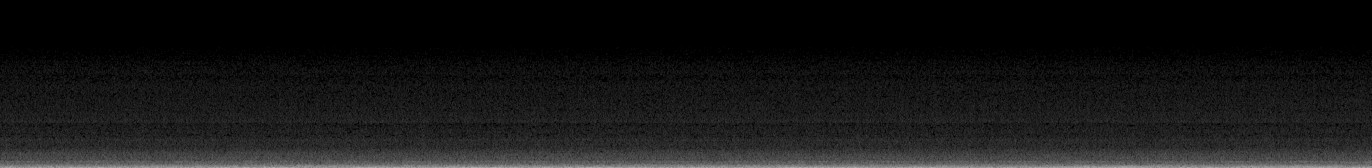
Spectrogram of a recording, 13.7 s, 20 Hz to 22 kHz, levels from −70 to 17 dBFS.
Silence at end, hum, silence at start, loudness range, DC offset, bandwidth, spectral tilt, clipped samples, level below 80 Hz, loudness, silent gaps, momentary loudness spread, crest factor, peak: 0 s; none; 0 s; 1 LU; under 0.1%; 14.5 kHz; -8 dB/octave; under 0.1%; -28 dBFS; -21 LUFS; none; 3 LU; 12 dB; -8 dBFS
